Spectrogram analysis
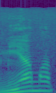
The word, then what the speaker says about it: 深山: 元ではあの宮山層とも呼ばれてましね宮山宗あ深山と書いてあり三山と読むんですねあなるほど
